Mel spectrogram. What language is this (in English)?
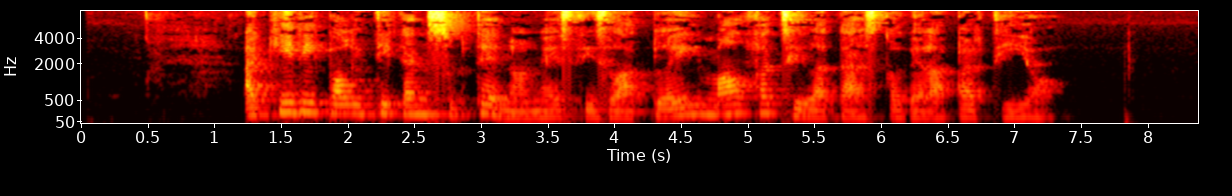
Esperanto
